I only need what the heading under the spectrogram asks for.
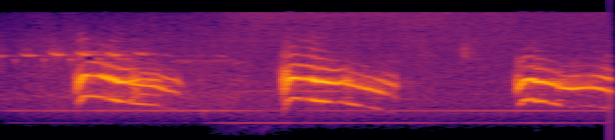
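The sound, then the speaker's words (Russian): Three loud mewing bird calls, a common buzzard's call and starling and jay imitations of it, each a drawn-out, harmonically rich cry slurring downward, separated by short gaps. “Для начала послушайте три голоса трех разных птиц. Конюк, скворец, сойка.”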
